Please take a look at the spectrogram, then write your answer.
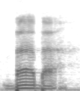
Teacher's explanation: baba ada di area bibir, pertemuan bibir atas dengan bibir bawah.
